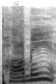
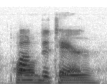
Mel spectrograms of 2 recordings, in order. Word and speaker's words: Pomme de Terre: Is it Pommy or Pomme de Terre? I don't know how to say it. Pomme de Terre.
